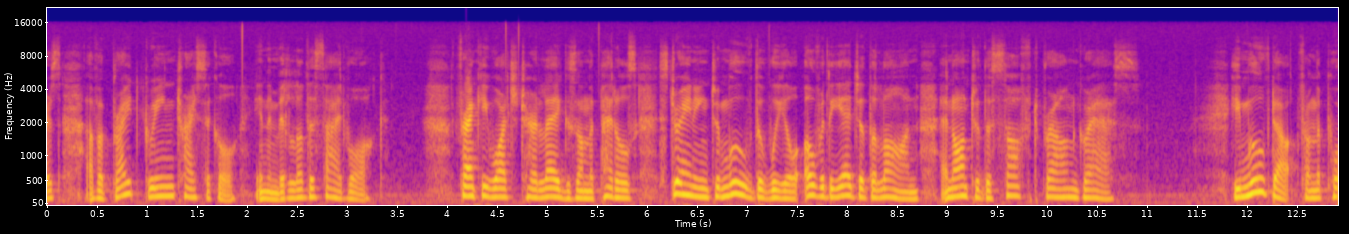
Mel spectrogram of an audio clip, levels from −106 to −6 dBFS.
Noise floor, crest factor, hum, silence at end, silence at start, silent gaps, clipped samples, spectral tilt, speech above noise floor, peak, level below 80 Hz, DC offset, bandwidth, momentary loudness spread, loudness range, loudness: -44 dBFS; 18 dB; none; 0 s; 0 s; none; under 0.1%; -6 dB/octave; 26 dB; 0 dBFS; -52 dBFS; under 0.1%; 16.5 kHz; 11 LU; 4 LU; -19 LUFS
